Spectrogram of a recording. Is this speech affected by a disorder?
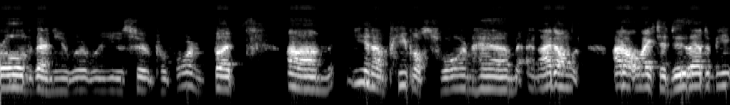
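Yes: cerebral palsy; present from birth.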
